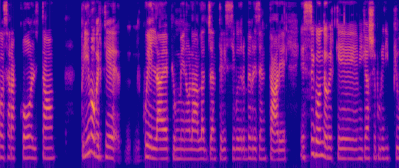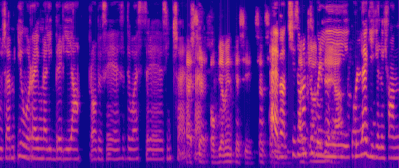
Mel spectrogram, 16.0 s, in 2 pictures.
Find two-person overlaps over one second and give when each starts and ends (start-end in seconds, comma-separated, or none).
13.3-14.9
